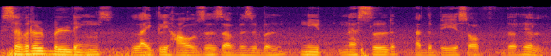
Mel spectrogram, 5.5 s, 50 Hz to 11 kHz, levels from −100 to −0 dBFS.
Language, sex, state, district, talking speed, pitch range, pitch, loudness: English, male, Sikkim, Gangtok, 150 wpm, 100-115 Hz, 105 Hz, -19 LUFS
